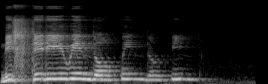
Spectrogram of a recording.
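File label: voiceclip mysterious wind Japanese; Flowery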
